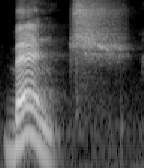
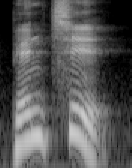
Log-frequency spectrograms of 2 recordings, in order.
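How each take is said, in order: First: It is said with English pronunciation. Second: It is said with Korean loanword pronunciation. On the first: "영어의 원래 발음은" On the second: "우리는 어떻게 부릅니까?"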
